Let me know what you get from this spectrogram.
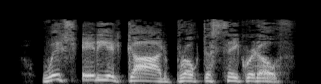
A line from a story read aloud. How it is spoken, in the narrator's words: he roared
